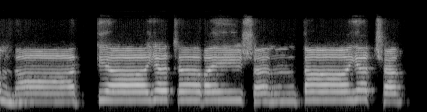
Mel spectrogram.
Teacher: Same thing with the vaishantaya. Upper swara is only on the final ya.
